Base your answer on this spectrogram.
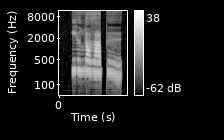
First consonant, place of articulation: palatal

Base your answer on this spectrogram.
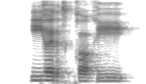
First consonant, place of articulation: palatal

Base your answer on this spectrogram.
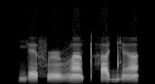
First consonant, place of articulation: palatal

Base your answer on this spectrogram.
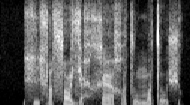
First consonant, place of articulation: velar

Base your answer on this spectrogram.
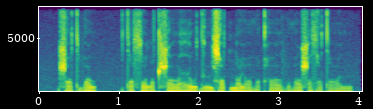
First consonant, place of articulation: retroflex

